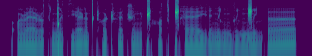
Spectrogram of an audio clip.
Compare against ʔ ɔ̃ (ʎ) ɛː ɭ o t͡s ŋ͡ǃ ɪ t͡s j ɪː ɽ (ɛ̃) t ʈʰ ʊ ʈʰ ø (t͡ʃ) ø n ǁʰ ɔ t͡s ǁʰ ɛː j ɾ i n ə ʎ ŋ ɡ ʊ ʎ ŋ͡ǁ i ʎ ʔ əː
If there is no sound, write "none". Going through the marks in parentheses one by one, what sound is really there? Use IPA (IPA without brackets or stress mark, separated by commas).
ɭ, ɛ̃, t͡ʃ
